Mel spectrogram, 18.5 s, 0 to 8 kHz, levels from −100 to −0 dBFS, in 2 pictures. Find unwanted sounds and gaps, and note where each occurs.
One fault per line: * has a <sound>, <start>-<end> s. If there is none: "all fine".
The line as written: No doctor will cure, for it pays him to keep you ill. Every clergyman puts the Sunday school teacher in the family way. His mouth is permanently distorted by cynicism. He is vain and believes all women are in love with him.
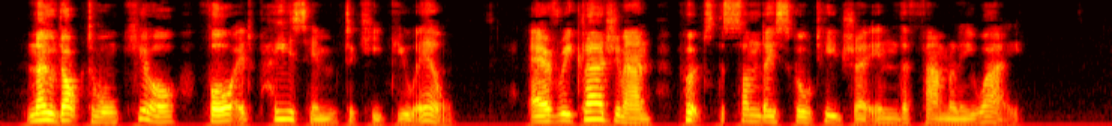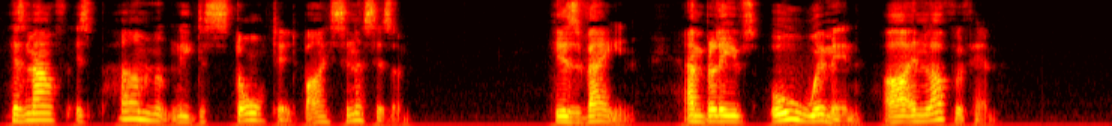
all fine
